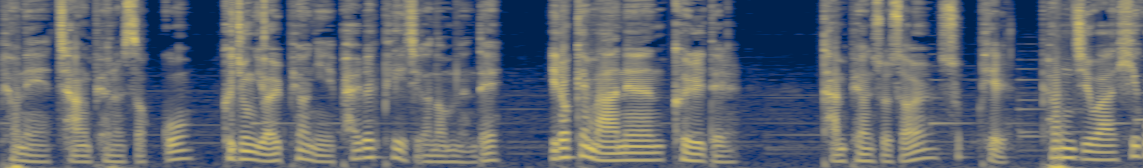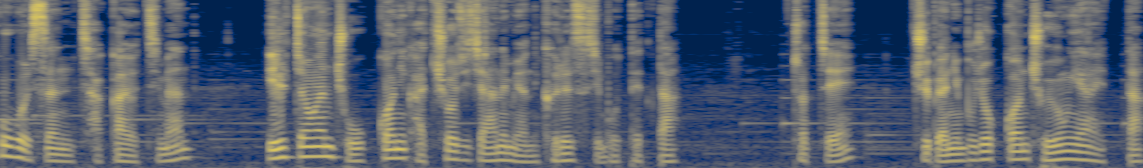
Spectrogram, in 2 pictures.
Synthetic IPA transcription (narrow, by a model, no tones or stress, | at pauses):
pʰjʌne̞t͡ɕaŋpʰjʌnɯɭs͈ʌk̚k͈o | kɯd͡ʑuŋjʌɭpʰjʌɲipʰaɭbe̞k̚pʰe̞id͡ʑiɡanʌmnɯnde̞ | iɾʌkʰe̞manɯnkɯɭdɯɭ | tampʰjʌnsʰosʰʌɭsʰu̥pʰiɭpʰjʌnd͡ʑiwaçiɡoɡɯɭs͈ɯnt͡ɕak͈ajʌt̚t͡ɕ͈iman | iɭt͡ɕ͈ʌŋɦant͡ɕok͈wʌɲikat͡ɕʰuwʌd͡ʑid͡ʑianɯmjʌnkɯɾɯɭs͈ɯ̥d͡ʑimotʰe̞t̚t͈a | t͡ɕʰʌt̚t͡ɕ͈e̞ | t͡ɕubjʌɲimud͡ʑok͈wʌnt͡ɕojoŋɦe̞jaɦe̞t̚t͈a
